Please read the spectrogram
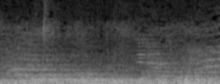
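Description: Crowd chatter: many people's voices overlapping, with no single voice standing out.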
